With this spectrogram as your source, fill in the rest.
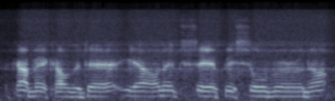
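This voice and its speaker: A man with a somewhat raised pitch talks casually outdoors on a beach. He muses over his metal detecting finds in a relaxed, unscripted way. He hesitates and often repeats a word before going on. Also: fairly quick, a little hiss or hum, low-quality recording. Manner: musing, hesitant, repeats words while looking at finds.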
